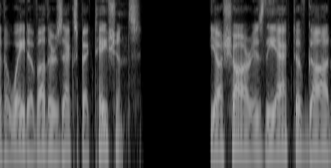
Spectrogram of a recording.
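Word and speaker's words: ישר: Pronounce it with me in a low voice. Yashar.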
